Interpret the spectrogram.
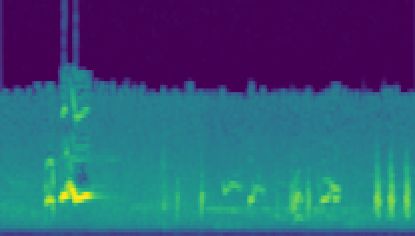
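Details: Eurasian siskin song: a clear whistled phrase, then a run of quick twittering chirps and slurred notes, ending in rapid ticking notes, all high-pitched over a light background hiss.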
